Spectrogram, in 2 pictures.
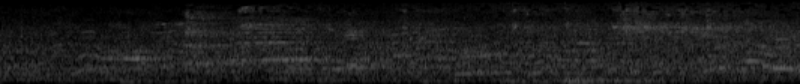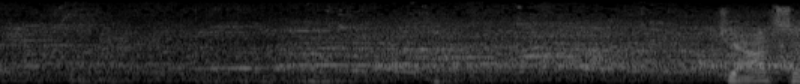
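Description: A basketball being dribbled on a hardwood court during live play, over the steady noise of an arena crowd that grows louder near the end.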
